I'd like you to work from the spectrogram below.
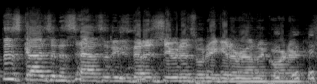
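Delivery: high, loud, laughing panic; paranoid crew member. Acted. Player voicing a crew member who suspects an ambush, high laughing panic. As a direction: babble it like a spooked crook.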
